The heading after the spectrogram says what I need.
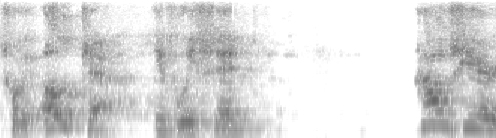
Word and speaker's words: Toyota: certain way of accenting we don't say Toyota we say Toyota that middle syllable is emphasized Toyota if we fit house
